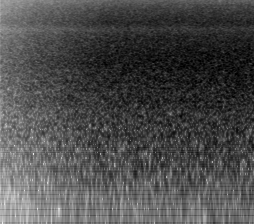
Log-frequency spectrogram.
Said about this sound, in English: A waterfall at the confluence of Brazil, Argentina, and Paraguay. Millions of tons of water emerge from a dark green jungle and roar over hundreds of rock ledges that stretch for more than a mile across the river. This is Iguazu Falls,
